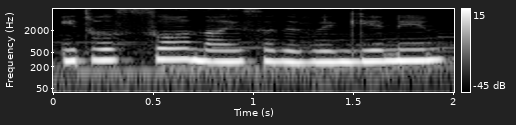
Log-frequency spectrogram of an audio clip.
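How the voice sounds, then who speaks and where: High-voiced, mellow woman streamer. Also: little pitch movement, normal speed. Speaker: VTuber streamer. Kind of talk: casual chat while playing a visual novel. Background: game music.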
